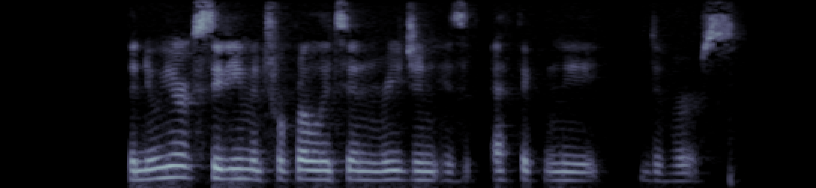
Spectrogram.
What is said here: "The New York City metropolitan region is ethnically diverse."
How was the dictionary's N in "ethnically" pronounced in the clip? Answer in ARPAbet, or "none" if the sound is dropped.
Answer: none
